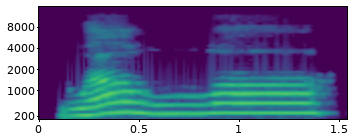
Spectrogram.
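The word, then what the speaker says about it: والله: tebal jadi baca bacanya wallah wallah gitu ya ingat Allah tebal itu karena mengangkat pangkal lidah Allah gitu ya bukan mengokan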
